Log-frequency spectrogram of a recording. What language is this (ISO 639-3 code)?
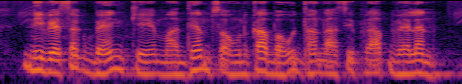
mai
